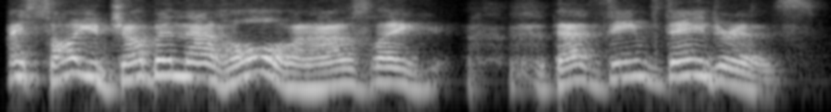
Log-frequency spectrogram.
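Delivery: put-on high, emphatic girl character; acted concern, high and lively; concerned rescuer. Girl explains her worried rescue.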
